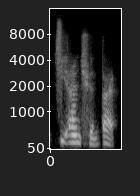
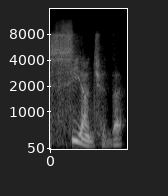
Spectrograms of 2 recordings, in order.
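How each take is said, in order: First: The first syllable begins with a 'j' sound. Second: The first syllable begins with an 'x' sound. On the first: This is the reading many people avoid. "many people do not say ji anquan dai" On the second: This is the reading many people use. "they will say xi anquan dai"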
